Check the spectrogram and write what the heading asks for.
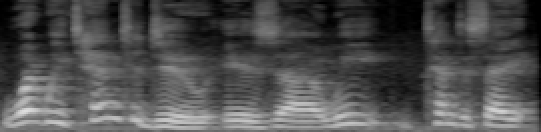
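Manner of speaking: usual speaking voice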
